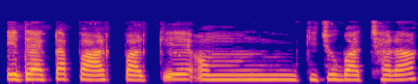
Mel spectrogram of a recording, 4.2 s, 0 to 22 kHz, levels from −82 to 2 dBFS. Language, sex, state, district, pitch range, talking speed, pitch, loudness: Bengali, female, West Bengal, Dakshin Dinajpur, 225-235 Hz, 115 wpm, 225 Hz, -16 LUFS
